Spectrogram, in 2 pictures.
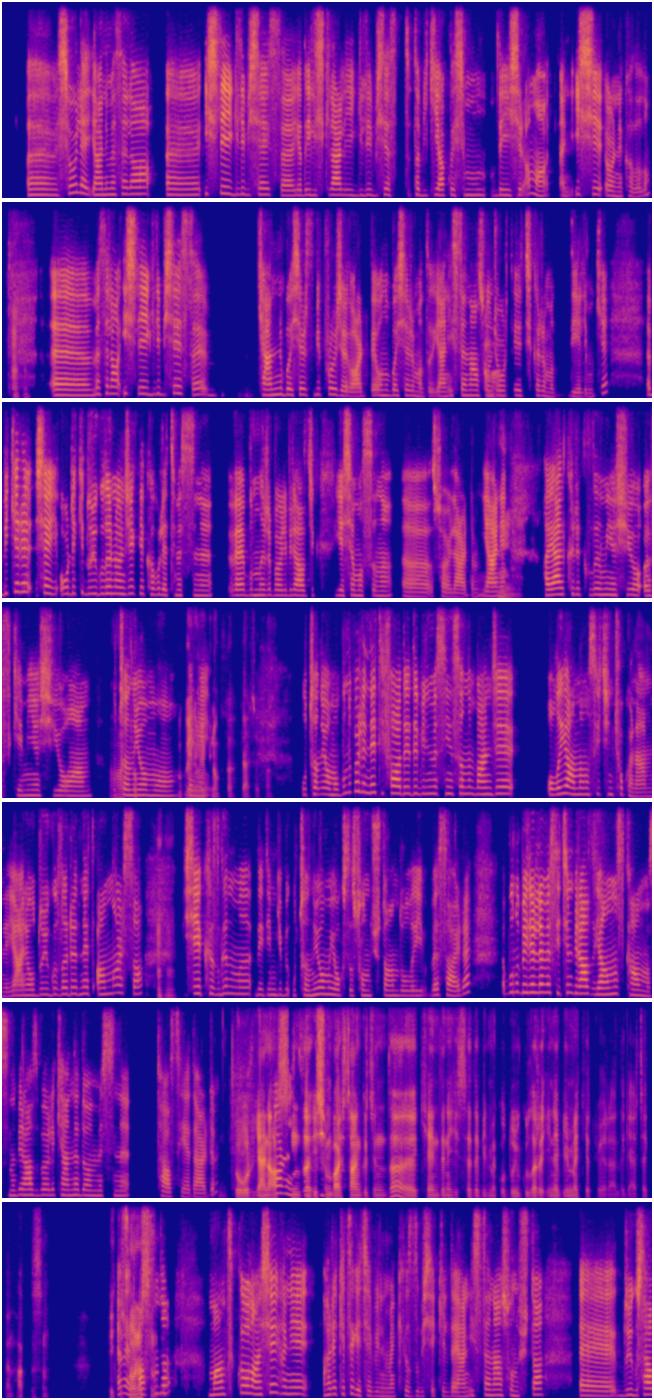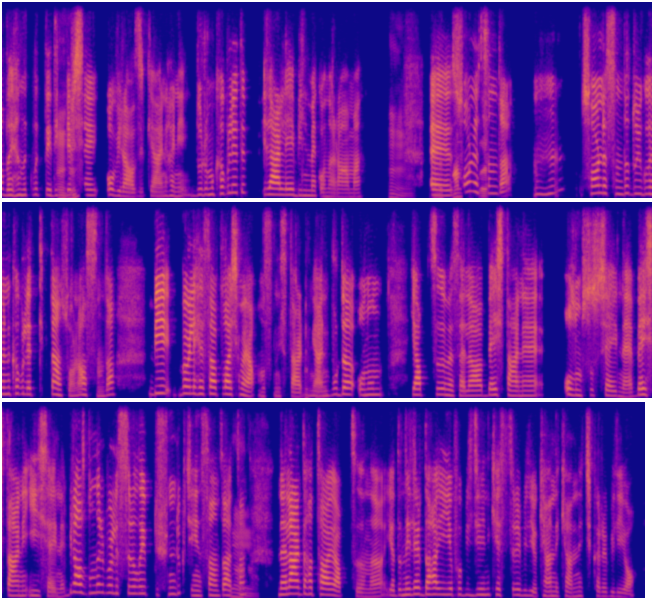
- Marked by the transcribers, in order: unintelligible speech; unintelligible speech; laughing while speaking: "dayanıklılık"
- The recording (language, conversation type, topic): Turkish, podcast, Başarısızlıktan sonra nasıl toparlanırsın?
